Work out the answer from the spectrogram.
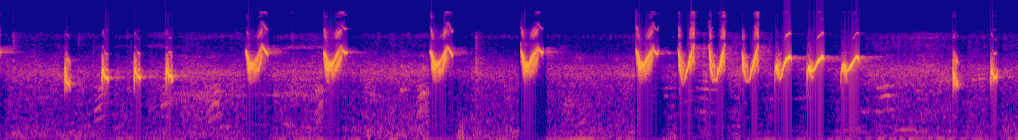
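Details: Long-tailed shrike imitating other birds: scattered sharp high chips, then loud downward-slurred notes and a quick run of similar notes, spaced unevenly.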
